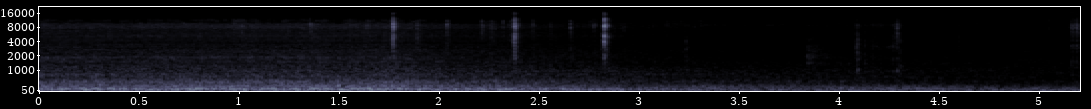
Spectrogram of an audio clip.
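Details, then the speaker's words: 1980s GM G-body HVAC after reconnecting a disconnected cigarette-lighter harness cable: even airy rush on high, then a quieter steady hum on low speed; fan settings all working, normal blower operation. "And we also have each fan setting. Got each fan setting now. Now that's real low. That don't really do nothing."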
